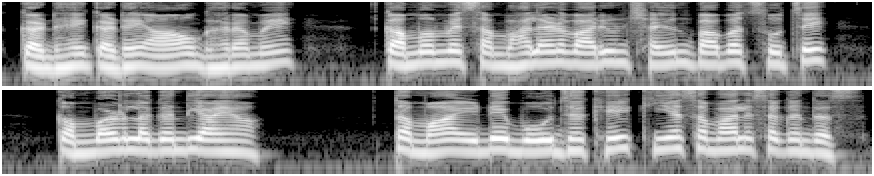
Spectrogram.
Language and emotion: Sindhi, fearful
